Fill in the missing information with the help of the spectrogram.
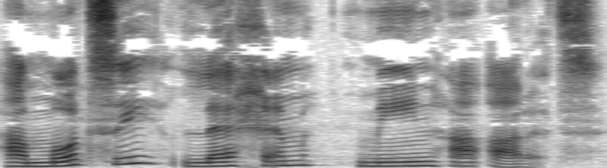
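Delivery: measured blessing with long pauses between phrases; deliberate teacher's model of a blessing; slowly, phrase by phrase. Shown as a demonstration. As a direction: recite each phrase carefully for repeating. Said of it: "I will say it slowly".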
